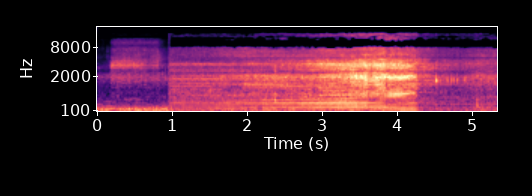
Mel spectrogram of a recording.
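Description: A small dirt bike engine revs and pulls away.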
